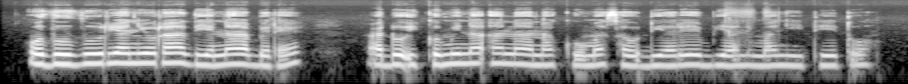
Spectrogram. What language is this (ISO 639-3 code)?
kik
